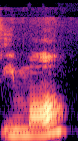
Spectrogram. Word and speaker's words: Imoh: First of all, I start by saying my name is Immore and immore means wealth.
